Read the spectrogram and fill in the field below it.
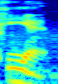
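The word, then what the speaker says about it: paean: They actually say it's pronounced as PN.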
